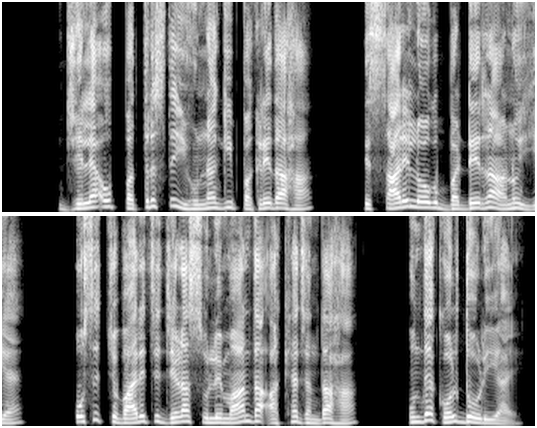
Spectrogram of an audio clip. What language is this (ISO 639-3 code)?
doi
